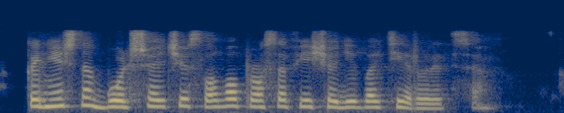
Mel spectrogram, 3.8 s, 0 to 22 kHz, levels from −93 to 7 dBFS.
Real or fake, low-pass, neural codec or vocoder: fake; 7.2 kHz; codec, 16 kHz, 0.8 kbps, ZipCodec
